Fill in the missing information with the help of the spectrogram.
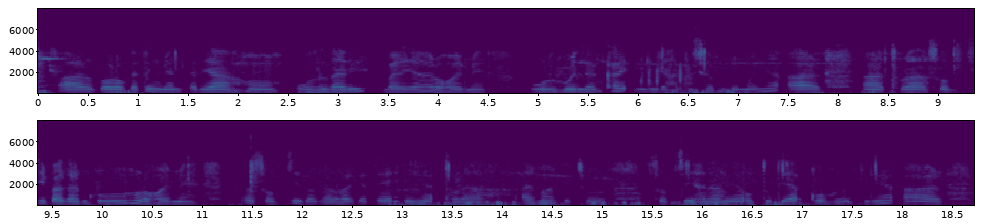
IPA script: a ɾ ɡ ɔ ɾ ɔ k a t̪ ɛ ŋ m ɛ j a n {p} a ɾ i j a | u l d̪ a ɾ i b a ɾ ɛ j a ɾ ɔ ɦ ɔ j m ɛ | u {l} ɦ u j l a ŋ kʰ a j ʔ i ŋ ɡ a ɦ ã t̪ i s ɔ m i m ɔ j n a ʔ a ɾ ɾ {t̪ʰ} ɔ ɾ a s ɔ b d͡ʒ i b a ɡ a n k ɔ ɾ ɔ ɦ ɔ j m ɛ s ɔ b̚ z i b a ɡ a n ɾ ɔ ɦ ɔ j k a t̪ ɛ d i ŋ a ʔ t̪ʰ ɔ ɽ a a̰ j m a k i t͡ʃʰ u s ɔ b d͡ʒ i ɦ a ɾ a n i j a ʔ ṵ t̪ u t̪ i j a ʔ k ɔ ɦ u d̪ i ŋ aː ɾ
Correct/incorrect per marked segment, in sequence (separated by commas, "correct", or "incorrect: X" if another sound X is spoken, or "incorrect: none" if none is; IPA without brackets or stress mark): incorrect: k, correct, correct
